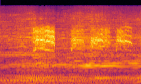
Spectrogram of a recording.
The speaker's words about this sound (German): In Deckung, Vorsicht, der Vogel greift uns an. Auf den Boden.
